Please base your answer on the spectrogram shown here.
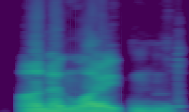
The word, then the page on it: Unenlightened: American English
